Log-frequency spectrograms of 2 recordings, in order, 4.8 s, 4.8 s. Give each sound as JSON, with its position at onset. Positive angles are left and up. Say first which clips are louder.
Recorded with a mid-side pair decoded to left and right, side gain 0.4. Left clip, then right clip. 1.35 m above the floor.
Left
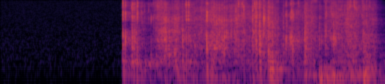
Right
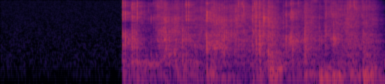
{"t": 1.5, "sound": "crushing", "louder": "left 4 dB", "azimuth_deg": 35, "distance_m": 1.5}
